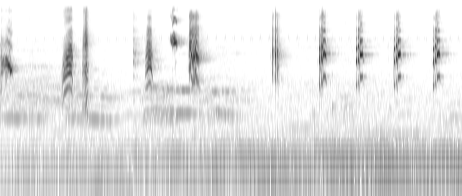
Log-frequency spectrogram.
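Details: Long-tailed shrike song from an Indonesian training and lure recording full of varied phrases: harsh, scratchy broadband bursts, then a series of short sharp notes repeated roughly every half second, with faint low hum beneath.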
